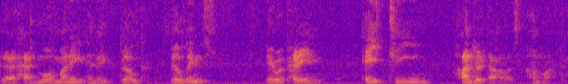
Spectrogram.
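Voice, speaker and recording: In audible room echo, a man with an American accent and a medium pitch speaks at a fairly slow pace in a monotone, flat intonation. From New Jersey, Hoboken. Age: 70s. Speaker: grandparent. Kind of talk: interview.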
